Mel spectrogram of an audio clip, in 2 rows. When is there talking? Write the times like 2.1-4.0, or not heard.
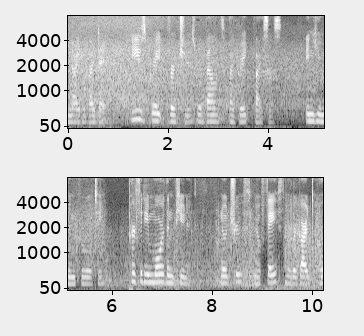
0.0-10.1.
